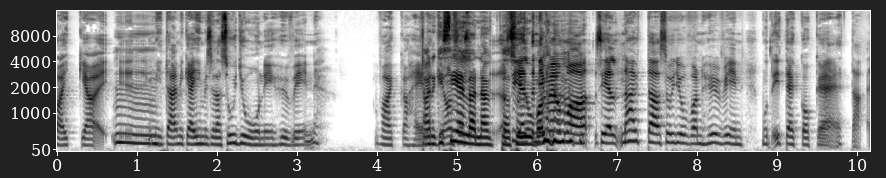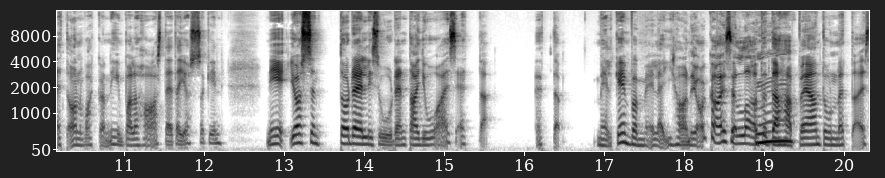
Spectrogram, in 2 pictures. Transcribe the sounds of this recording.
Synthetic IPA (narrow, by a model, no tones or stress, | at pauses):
kɑikːiɑ̰mit̪æmikæihmisilːˑæsujuːniːhyʋin | ʋɑikːɑheiɑinɑkiosielːænæyt̪ːæːsujuʋimeomɑːsielnæyt̪ːæːsujuʋɑnhyʋin | mut̪it̪ekkokḛːḛt̪ːæ̰ʔḛt̪o̰nʋɑ̰ikːɑniːmpɑljohɑ̰ːst̪eit̪ɑjosːɑkin | niːʔjossent̪odelːisṵːdent̪ɑjuɑ̰isḛt̪ːæ̰ | ʔḛt̪ːæ̰ | melkeimpæmḛilːæ̰ihɑ̰njokɑiselːɑːt̪æt̪æhæpeænt̪unːet̪ːɑ̰is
